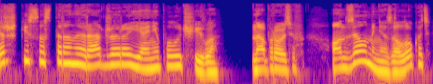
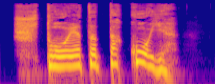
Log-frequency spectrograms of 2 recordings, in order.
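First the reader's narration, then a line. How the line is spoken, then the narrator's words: Indignant grunting. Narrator (Russian): возмущенно прокряхтела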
